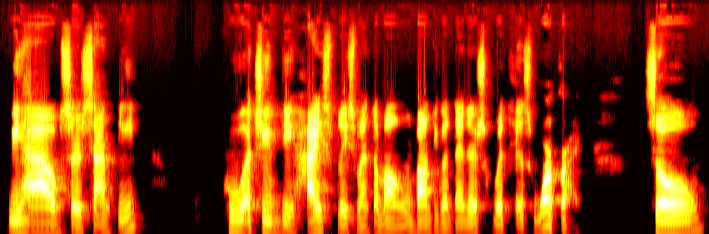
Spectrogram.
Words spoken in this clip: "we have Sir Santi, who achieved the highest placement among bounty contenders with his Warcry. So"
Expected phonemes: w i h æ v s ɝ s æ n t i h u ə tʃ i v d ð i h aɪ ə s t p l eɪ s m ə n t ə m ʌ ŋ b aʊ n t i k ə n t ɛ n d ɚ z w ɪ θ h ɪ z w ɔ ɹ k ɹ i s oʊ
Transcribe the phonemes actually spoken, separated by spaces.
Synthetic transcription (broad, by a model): w i h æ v s ɝ s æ n t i h u ə tʃ i v d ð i h aɪ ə s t p l eɪ s m ə n t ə m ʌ ŋ b aʊ n t i k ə n t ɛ n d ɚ s w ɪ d h ɪ s w ɔ ɹ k ɹ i s oʊ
